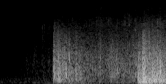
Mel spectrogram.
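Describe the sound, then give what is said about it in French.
A rough, steady roar of a rain and wind storm under a grey sky with low clouds in the morning bursts in after a quiet moment, then surges louder near the end like a strong gust sweeping through. “Il pleut, il vente, le ciel est gris, les nuages sont bas comme notre morale à tous.”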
